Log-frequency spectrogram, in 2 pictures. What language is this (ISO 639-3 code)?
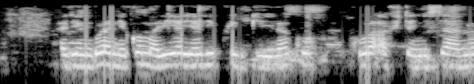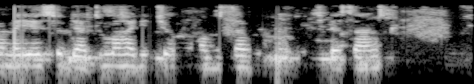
kin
